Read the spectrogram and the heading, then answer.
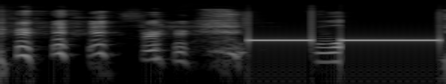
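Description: A man talks briefly, then a loud steady censor bleep tone cuts in, pauses for a quick spoken syllable, and sounds again, two flat high beeps covering the speech.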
